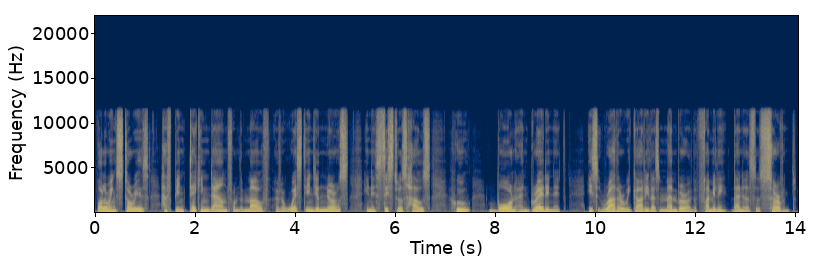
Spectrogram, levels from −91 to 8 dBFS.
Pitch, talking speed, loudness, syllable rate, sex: 160 Hz, 160 wpm, -16 LUFS, 4.4 syllables/s, male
